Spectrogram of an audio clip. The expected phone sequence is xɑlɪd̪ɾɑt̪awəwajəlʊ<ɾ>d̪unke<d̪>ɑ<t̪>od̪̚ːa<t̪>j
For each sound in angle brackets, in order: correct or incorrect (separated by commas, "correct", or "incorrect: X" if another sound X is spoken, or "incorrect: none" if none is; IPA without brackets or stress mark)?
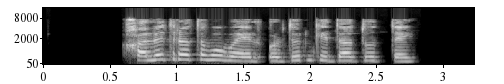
correct, correct, incorrect: d̪, incorrect: none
